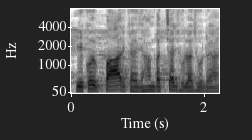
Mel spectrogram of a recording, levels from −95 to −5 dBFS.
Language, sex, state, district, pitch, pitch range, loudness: Hindi, male, Uttar Pradesh, Etah, 125 Hz, 115-135 Hz, -18 LUFS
